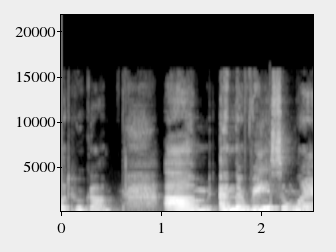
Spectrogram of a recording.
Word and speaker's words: hygge: but it's actually pronounced Huga which is really odd but cool um because my English speaking brain just kind of looks at those letters together and and feels like it should sound different but I'm going to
